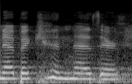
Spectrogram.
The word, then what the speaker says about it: Nebuchadnezzar: from my table yes King nebuch nebuch nebuch pronounce it Nebuchadnezzar yes King Nebuchadnezzar Israelites take a hi dismiss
